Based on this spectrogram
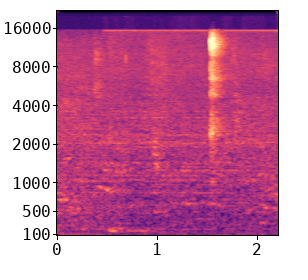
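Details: Automatic washing machine with a universal PCB control card, after two wires were swapped: quiet room, then a single clean high beep near the end as the board powers up and starts normally; drain motor then runs on spin.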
